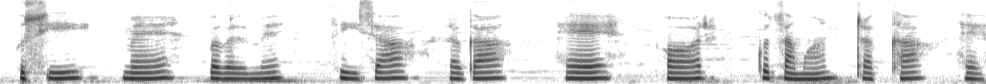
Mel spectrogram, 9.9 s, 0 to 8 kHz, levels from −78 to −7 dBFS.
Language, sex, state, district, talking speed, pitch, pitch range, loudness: Hindi, female, Uttar Pradesh, Hamirpur, 75 wpm, 210 Hz, 200-220 Hz, -29 LUFS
